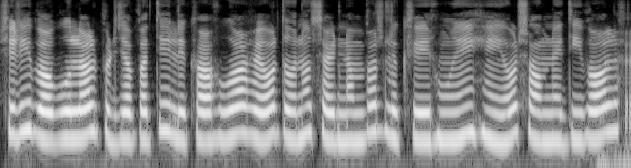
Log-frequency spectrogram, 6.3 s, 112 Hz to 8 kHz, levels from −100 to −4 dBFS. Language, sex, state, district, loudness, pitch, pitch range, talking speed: Hindi, female, Madhya Pradesh, Bhopal, -17 LUFS, 235 Hz, 230-260 Hz, 160 wpm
